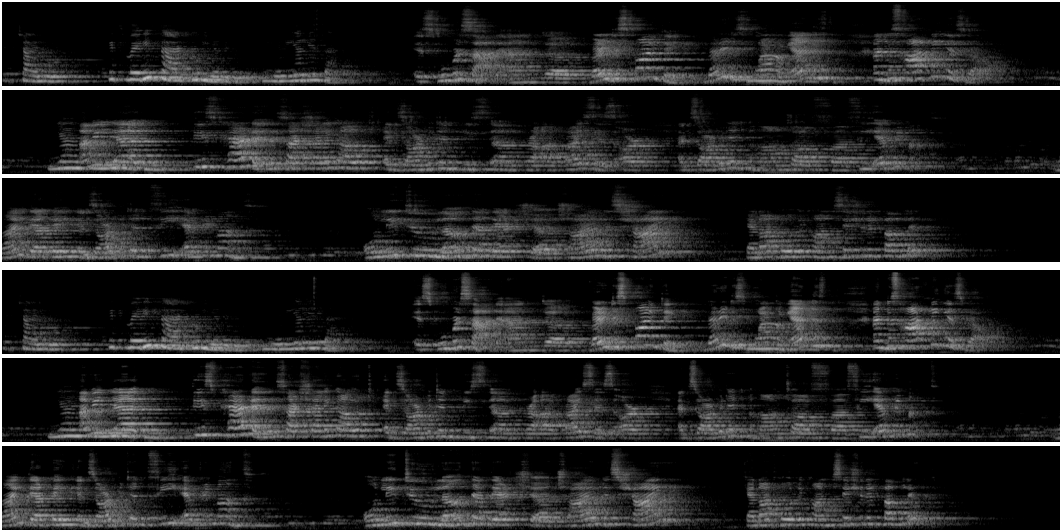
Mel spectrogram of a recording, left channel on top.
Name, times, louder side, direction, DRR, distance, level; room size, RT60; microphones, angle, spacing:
voice 1, 0.2-0.6 1.1-3.4 7.5-7.9 11.0-12.2 20.7-21.0 22.0-22.3 24.0-24.1 24.4-24.5, equal, 20° left, 0 dB, 3.8 m, -31 dB
voice 2, 4.1-9.9 11.3-12.1 12.5-19.8 21.1-23.7 24.8-27.9 28.6-30.5, right 2 dB, 55° right, 3 dB, 5.0 m, -33 dB
30.0 x 23.0 x 4.8 m, 1.4 s
head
